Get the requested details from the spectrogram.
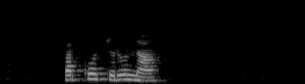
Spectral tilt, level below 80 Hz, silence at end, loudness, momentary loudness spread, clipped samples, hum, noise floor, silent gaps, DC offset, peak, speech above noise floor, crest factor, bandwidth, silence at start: -7.5 dB/octave; -80 dBFS; 1.45 s; -33 LUFS; 5 LU; under 0.1%; none; -72 dBFS; none; under 0.1%; -18 dBFS; 40 dB; 18 dB; 11.5 kHz; 0.65 s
